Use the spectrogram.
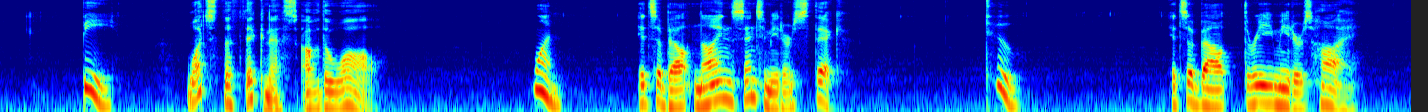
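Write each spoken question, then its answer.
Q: What's the thickness of the wall?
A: 1: It's about 9 centimeters thick.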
